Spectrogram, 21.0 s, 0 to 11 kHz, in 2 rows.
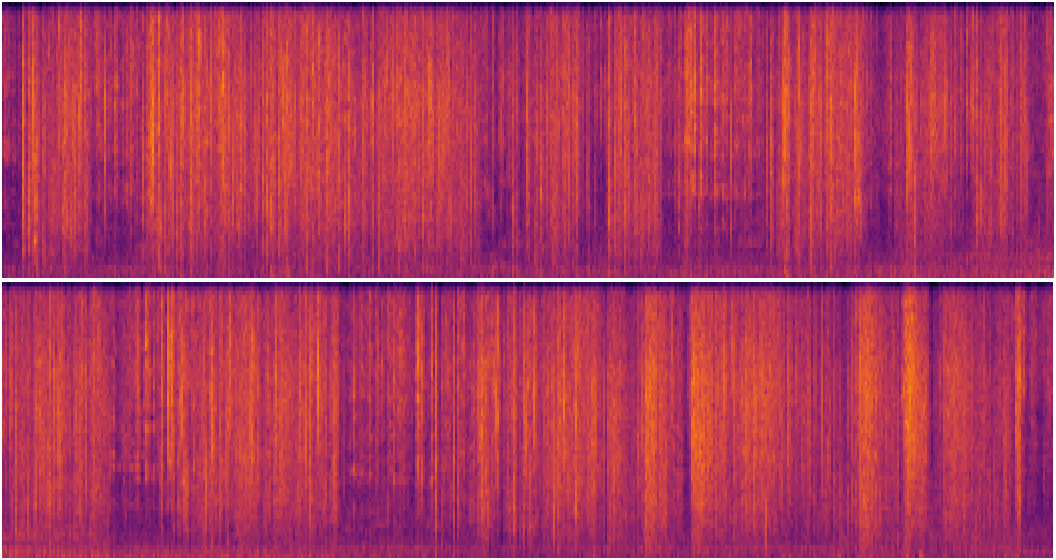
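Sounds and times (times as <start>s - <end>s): chalk crunching in hands: 0.0s - 20.9s
powder rustling between fingers: 0.0s - 21.0s.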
